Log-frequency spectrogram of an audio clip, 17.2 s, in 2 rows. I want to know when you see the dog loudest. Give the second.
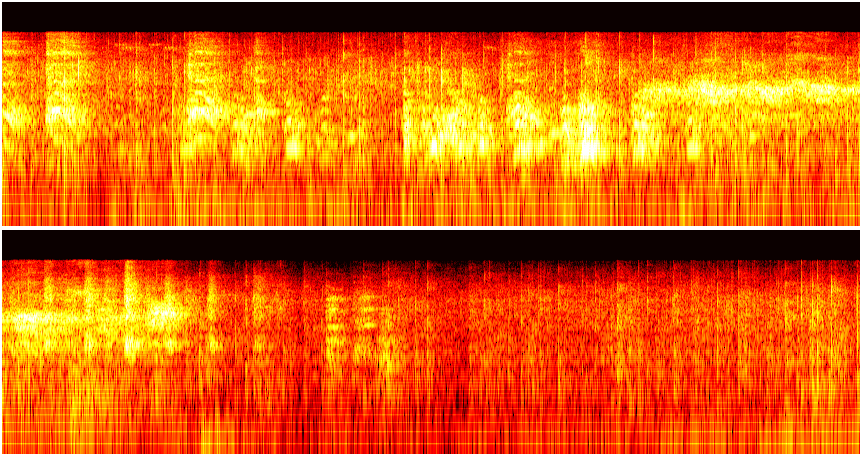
6 s.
